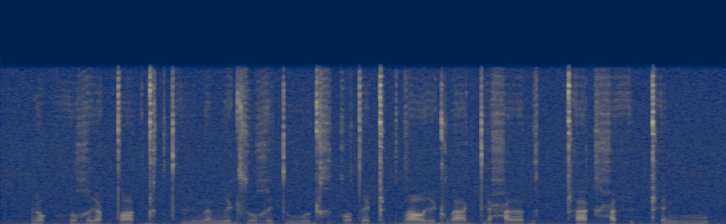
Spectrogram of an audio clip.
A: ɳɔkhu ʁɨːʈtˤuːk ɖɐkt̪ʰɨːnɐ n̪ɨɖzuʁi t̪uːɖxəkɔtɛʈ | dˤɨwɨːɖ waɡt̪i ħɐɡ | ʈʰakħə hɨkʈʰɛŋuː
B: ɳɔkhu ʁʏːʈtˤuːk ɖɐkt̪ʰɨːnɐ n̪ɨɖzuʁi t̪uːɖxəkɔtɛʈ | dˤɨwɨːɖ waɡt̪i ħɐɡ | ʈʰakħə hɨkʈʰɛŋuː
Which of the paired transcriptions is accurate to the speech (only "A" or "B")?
A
